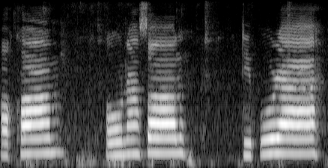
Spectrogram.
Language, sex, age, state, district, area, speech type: Assamese, female, 45-60, Assam, Morigaon, rural, spontaneous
